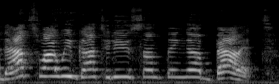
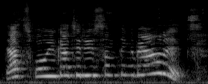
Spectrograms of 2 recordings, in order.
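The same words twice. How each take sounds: First: Louder, raised so she hears through earmuffs; repeating to Nina wearing earmuffs, raised voice. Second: Said in the usual way. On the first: A narrator's reading. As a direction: say it again, louder, over the earmuffs. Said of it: "I heard your loud grating voice". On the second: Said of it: "I said".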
